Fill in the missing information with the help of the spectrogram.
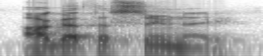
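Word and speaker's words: agathosune (ἀγαθωσύνη): And the Greek word for goodness is agathosune. It's five syllables.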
